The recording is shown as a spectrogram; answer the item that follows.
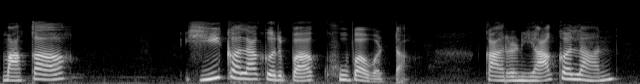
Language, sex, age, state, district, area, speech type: Goan Konkani, female, 18-30, Goa, Salcete, urban, spontaneous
